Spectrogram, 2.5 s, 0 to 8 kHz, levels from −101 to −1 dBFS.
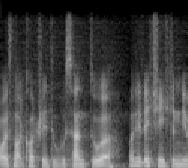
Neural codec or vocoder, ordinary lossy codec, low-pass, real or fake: codec, 16 kHz, about 1 kbps, DyCAST, with the encoder's durations; none; 7.2 kHz; fake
